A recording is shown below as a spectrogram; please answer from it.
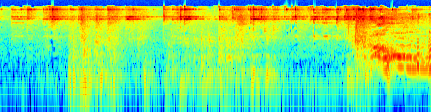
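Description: Small dog whining near the end, one falling cry, as it goes after a toy dangled on a fishing line.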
